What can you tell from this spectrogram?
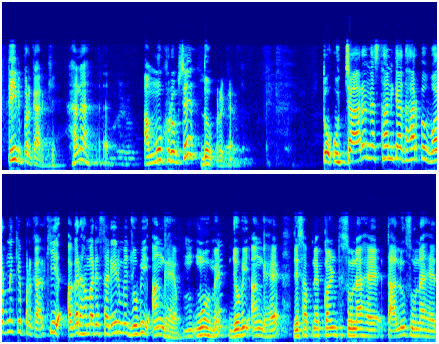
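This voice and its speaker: A man's voice: high-pitched, muffled recording. A man teaching a Hindi grammar lesson to students, patiently asking the class rhetorical questions as he explains.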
